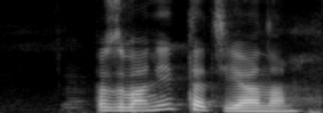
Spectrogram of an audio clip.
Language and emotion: Russian, neutral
